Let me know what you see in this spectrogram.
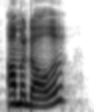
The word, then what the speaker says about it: Amidala: Amidala? – Amidala.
